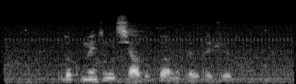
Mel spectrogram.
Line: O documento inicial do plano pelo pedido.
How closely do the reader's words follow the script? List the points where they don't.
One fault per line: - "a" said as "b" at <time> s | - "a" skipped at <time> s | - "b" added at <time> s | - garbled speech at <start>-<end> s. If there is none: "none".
none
